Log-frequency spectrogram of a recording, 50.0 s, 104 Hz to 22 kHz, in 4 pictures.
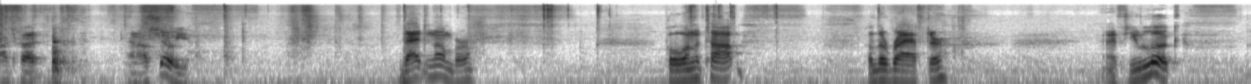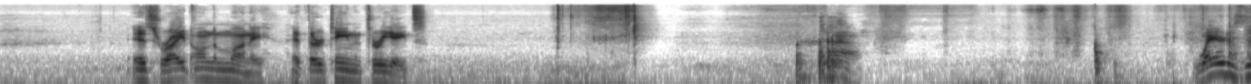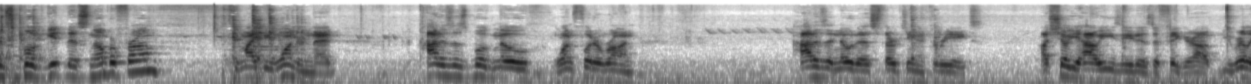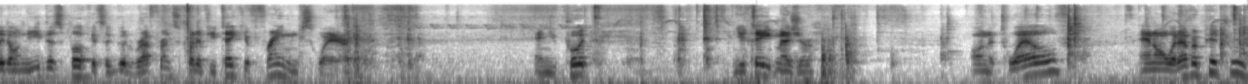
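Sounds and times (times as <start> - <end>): low steady rumble: 5.0 - 18.5, 19.1 - 50.0
tape measure retracting: 18.1 - 19.1.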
